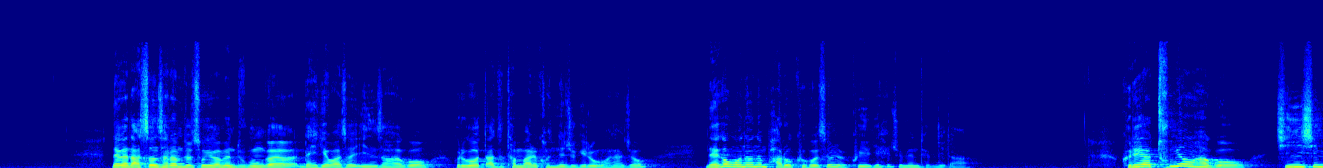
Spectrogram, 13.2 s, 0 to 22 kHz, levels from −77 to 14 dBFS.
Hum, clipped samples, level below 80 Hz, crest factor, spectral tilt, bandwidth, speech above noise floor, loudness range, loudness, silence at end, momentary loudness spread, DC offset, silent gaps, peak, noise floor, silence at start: none; under 0.1%; -64 dBFS; 22 dB; -6 dB/octave; 16.5 kHz; 38 dB; 6 LU; -31 LUFS; 0 s; 15 LU; under 0.1%; none; -10 dBFS; -69 dBFS; 1.1 s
